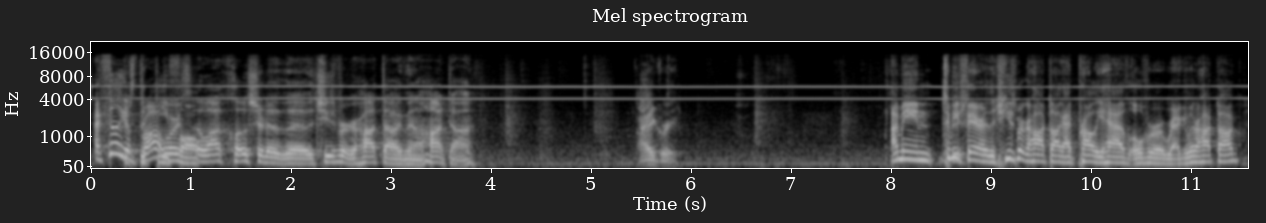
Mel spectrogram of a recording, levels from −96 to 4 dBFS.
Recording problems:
squashed, flat; heavily
high-pitched whine; loud; throughout; 6 kHz, 6 dB below the speech

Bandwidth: 15 kHz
